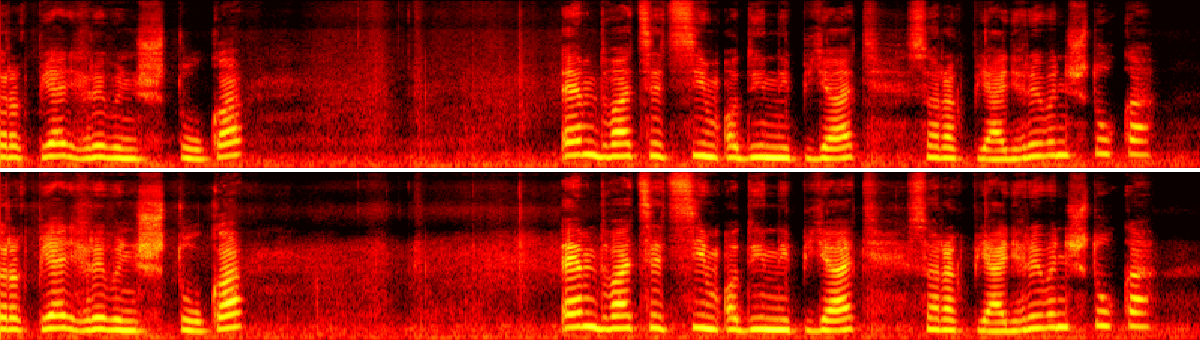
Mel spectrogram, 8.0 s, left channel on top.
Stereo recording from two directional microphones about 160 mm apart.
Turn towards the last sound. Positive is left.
turn(degrees=15)  # may be behind; listen again after turning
